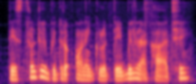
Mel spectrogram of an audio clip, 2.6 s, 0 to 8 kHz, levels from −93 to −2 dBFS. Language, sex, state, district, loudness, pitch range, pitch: Bengali, male, West Bengal, Cooch Behar, -18 LUFS, 105-140 Hz, 120 Hz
